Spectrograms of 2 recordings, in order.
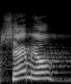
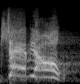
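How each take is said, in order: First: It is said softly and gently. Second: It is said loudly with a raised voice.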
